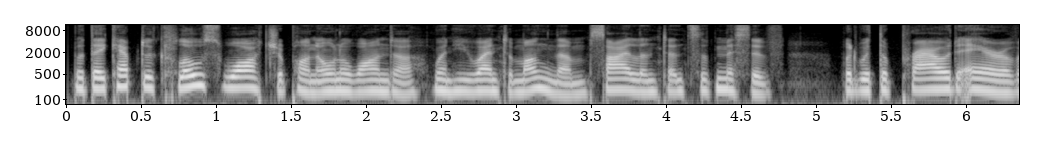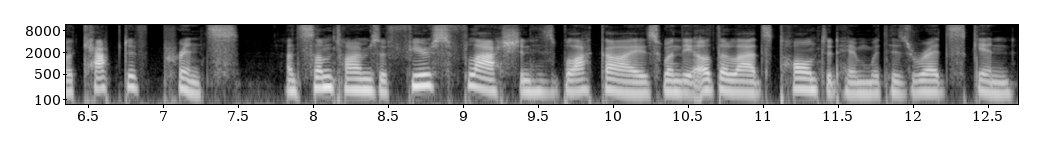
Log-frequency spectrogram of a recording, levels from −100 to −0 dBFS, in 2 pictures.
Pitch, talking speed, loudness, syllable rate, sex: 180 Hz, 210 wpm, -20 LUFS, 5.3 syllables/s, female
